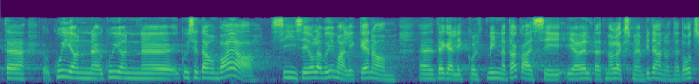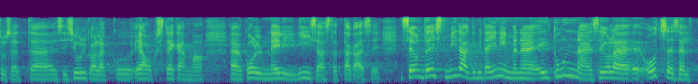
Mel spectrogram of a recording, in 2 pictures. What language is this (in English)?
Estonian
